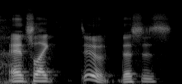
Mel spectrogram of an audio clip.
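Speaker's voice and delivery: ordinary talk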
